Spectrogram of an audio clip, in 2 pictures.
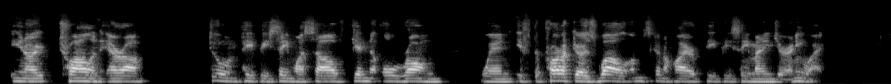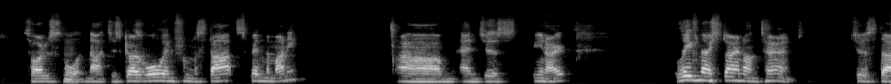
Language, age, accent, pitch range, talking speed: Hebrew, 20-39, Australian, 120-150 Hz, 175 wpm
